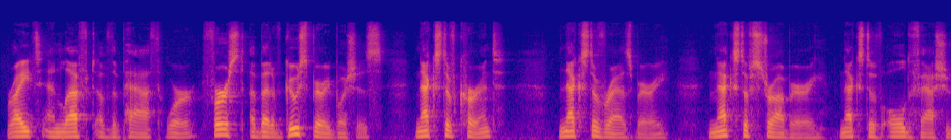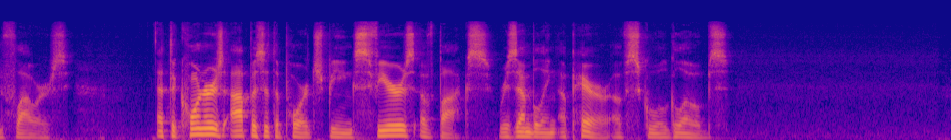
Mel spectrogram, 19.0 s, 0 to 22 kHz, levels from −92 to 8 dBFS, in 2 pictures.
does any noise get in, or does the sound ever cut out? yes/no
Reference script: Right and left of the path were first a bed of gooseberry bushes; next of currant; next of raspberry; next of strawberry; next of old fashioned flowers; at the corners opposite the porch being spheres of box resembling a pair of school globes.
no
